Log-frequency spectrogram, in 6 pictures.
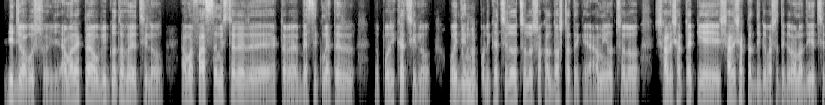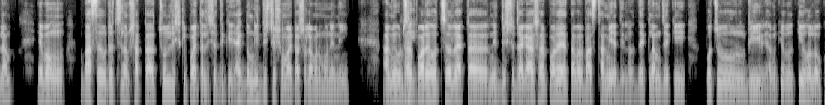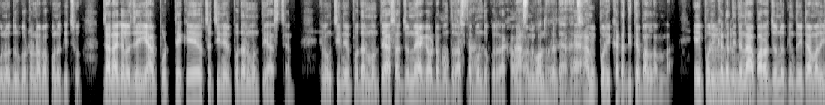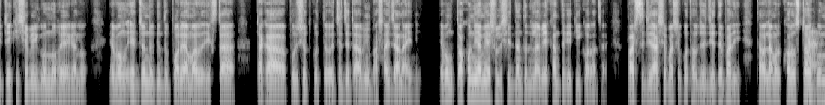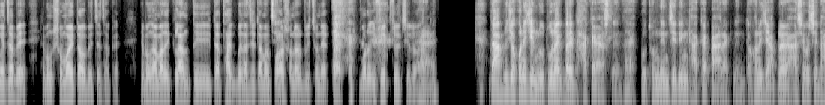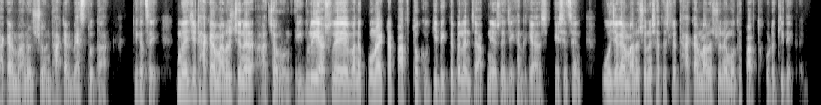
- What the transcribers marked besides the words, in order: chuckle; in English: "effect"
- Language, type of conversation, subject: Bengali, podcast, নতুন শহরে গিয়ে প্রথমবার আপনার কেমন অনুভব হয়েছিল?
